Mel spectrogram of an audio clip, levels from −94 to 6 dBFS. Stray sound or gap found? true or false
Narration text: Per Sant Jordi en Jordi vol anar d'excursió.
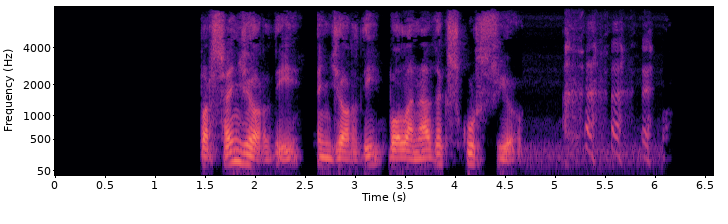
true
